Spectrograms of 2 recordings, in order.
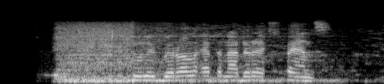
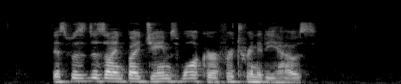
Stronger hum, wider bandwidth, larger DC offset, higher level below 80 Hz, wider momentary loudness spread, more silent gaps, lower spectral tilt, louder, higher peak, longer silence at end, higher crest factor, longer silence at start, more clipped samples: neither; about the same, 8 kHz vs 7.8 kHz; neither; about the same, -48 dBFS vs -52 dBFS; first, 11 LU vs 8 LU; neither; about the same, -5.5 dB/octave vs -5.5 dB/octave; first, -14 LUFS vs -21 LUFS; about the same, -2 dBFS vs -2 dBFS; second, 0.4 s vs 0.85 s; second, 14 dB vs 20 dB; about the same, 0.5 s vs 0.55 s; neither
